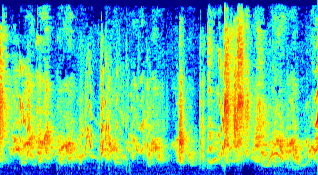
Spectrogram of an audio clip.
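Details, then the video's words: Mating budgerigars kept for breeding give dense, scratchy chatter with buzzy squawks and high chirps in continuous overlapping bursts. "Budgies / parakeets | Mating / Breeding"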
